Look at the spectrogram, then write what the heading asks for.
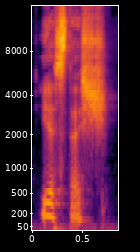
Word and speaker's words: jesteś: then we will say jesteś. Jesteś. And this sh at the end is a similar sound as in the word sheep. Still a little bit different. Sh. Sh. Jesteś.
